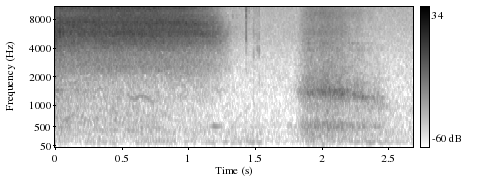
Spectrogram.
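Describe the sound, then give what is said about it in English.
A slow, deep cleansing breath: a long, faint airy hiss as air is drawn in, a short pause, then a second breathy rush as it is let out. “Now let's everybody take a deep cleansing breath.”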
